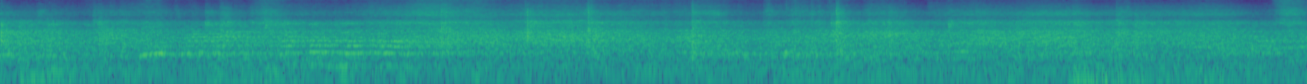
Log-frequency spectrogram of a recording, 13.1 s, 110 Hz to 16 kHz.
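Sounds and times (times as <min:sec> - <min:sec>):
arena noise: 0:00.0 - 0:13.0
skates on ice: 0:00.0 - 0:13.0
sharp hockey stick clacks: 0:04.3 - 0:09.0.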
